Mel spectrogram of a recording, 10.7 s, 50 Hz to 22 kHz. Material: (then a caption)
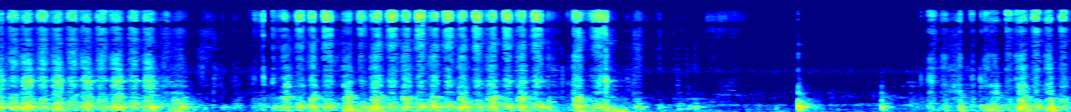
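Sand. A blue plastic chisel scrapes a solid blue compressed sand dig brick, which crumbles onto a paper towel. Quick, rhythmic gritty scraping and rasping with loose sand is heard, with low, rubbing body and bright, hissy grit on top. The scraping eases off for quiet stretches around 2 and 6.5 seconds, a sharp tap lands at about 8 seconds, and steady scraping resumes.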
